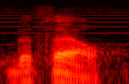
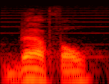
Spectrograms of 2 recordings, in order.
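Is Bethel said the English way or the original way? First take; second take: original; English. First: It is said with the original, non-English pronunciation. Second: It is said with the usual English pronunciation. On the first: This is how the people of the original language say it. "They pronounce it Bethel" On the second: This is how the congregation usually says it. "I know we pronounce it Bethel"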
